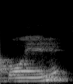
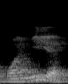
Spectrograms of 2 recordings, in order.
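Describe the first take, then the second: First: "boêmia" with the second syllable stressed, bo-Ê-mia. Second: "boemia" with the I stressed, bo-e-MI-a. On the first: Teacher explaining the tonic syllable, "boêmia" stressed on Ê. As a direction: put the weight on Ê in "boêmia". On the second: Teacher explaining the tonic syllable, "boemia" stressed on MI. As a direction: put the weight on MI in "boemia". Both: Shown as a demonstration. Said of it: "dupla pronúncia prosódica tem a ver com a sílaba tônica".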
